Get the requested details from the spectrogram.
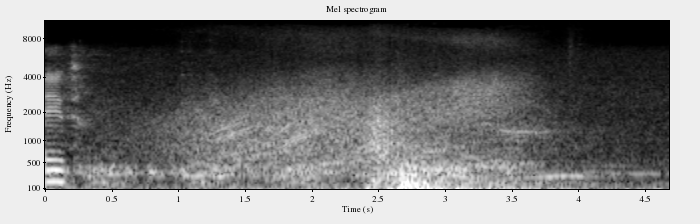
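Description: A magical shimmering whoosh swells and fades.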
